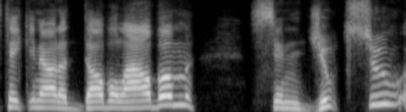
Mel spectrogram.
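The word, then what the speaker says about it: Senjutsu: out a double album sinjutsu i think is how it's pronounced i have no idea the the song writing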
